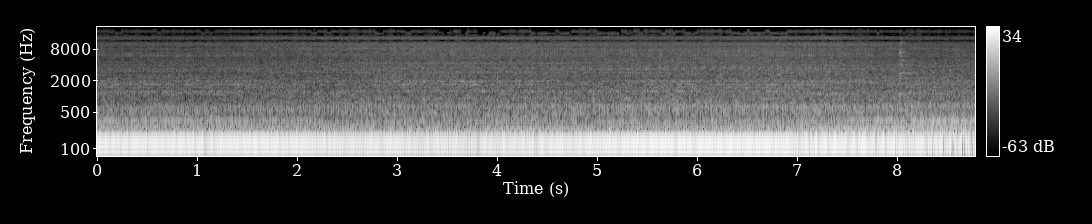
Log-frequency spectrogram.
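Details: 1986 Toyota Corolla AE86, parked since 2010, running after its spark plugs were cleaned. Warm four-cylinder idles slightly high with a smooth, steady hum and an even rhythm, no knocks or misses, as coolant temperature rises. Runs well.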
